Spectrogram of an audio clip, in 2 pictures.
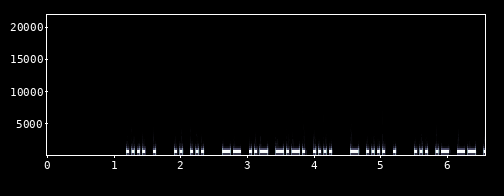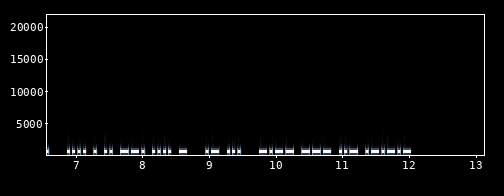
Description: Morse code, heard as a keyed tone, about 32 wpm, 700 Hz. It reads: HE IS MUCH THE SAME HEIGHT AS YOU.
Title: Sentences from Top 1600 Words 30wpm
